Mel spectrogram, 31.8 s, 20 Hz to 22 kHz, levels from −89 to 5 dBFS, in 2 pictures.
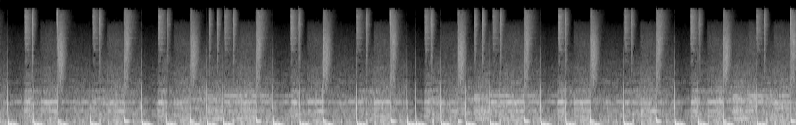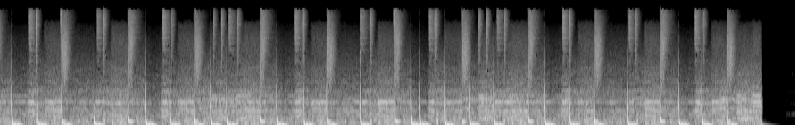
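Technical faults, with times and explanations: No technical faults can be heard in this recording.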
